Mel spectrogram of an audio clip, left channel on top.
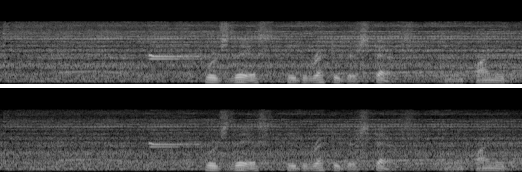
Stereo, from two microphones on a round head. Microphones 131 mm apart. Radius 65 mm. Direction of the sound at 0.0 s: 45° left (ahead or behind).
